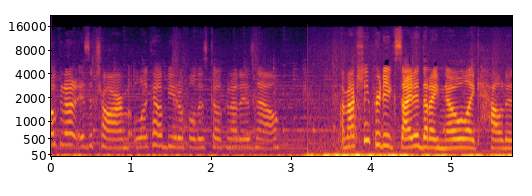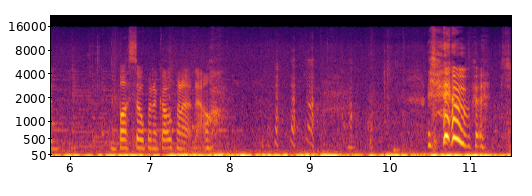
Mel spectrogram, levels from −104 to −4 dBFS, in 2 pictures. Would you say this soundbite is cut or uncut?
uncut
